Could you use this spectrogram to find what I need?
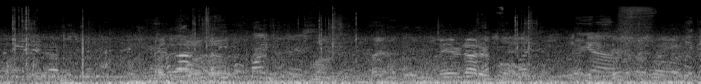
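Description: A crowd of men and women talks and chatters close by, outdoors.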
